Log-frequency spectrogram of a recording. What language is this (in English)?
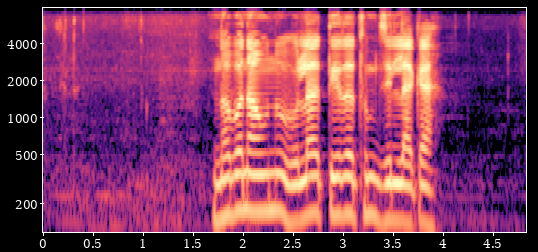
Nepali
